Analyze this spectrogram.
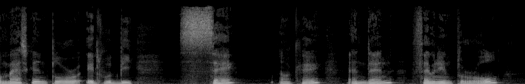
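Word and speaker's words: ces: and it's say okay remember open Say Say Say Okay one example s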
